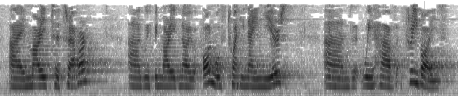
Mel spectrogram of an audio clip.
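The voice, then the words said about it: Southern Irish accent. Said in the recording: “this accent of mine ... I was born in the south of Ireland, and I'm sure you've already picked that up”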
